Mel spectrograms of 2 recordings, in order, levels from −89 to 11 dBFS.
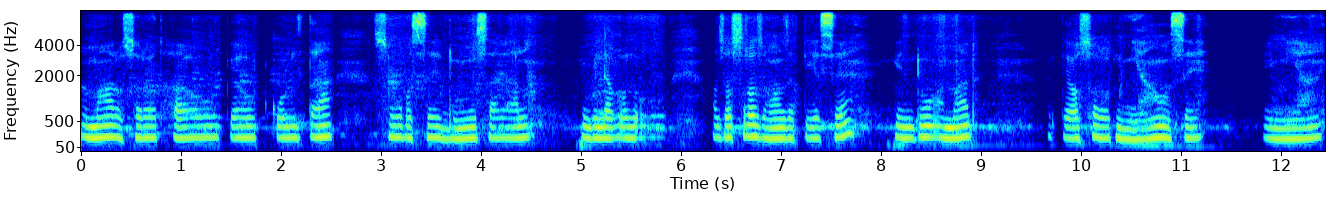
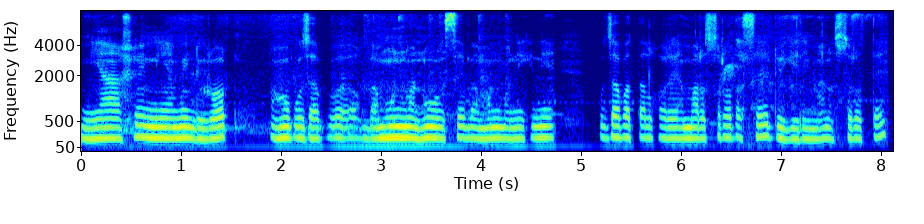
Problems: constant background noise, background conversations at intervals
